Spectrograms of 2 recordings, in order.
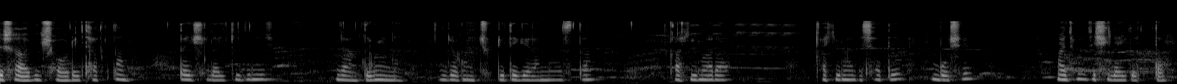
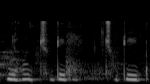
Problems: constant background noise, continuous background conversations, low volume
